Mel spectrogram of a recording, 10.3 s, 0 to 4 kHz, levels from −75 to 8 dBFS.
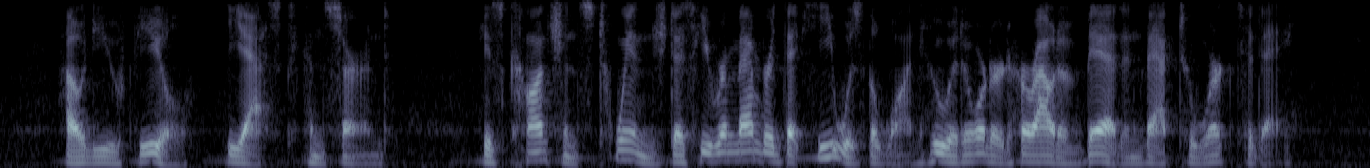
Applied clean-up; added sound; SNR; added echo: none; none; none; none.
